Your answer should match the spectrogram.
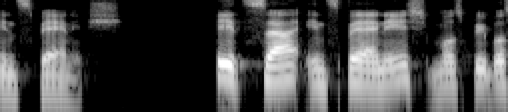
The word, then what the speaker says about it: pizza: Pizza. In Spanish, most people say pizza. Jacuzzi. Most people say jacuzzi. So, people in Spanish pronounce the double Z like an S.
